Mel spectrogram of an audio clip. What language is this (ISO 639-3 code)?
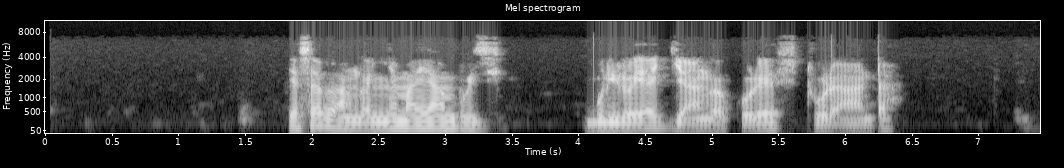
lug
